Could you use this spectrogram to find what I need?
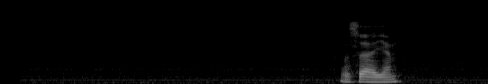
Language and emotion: Russian, neutral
